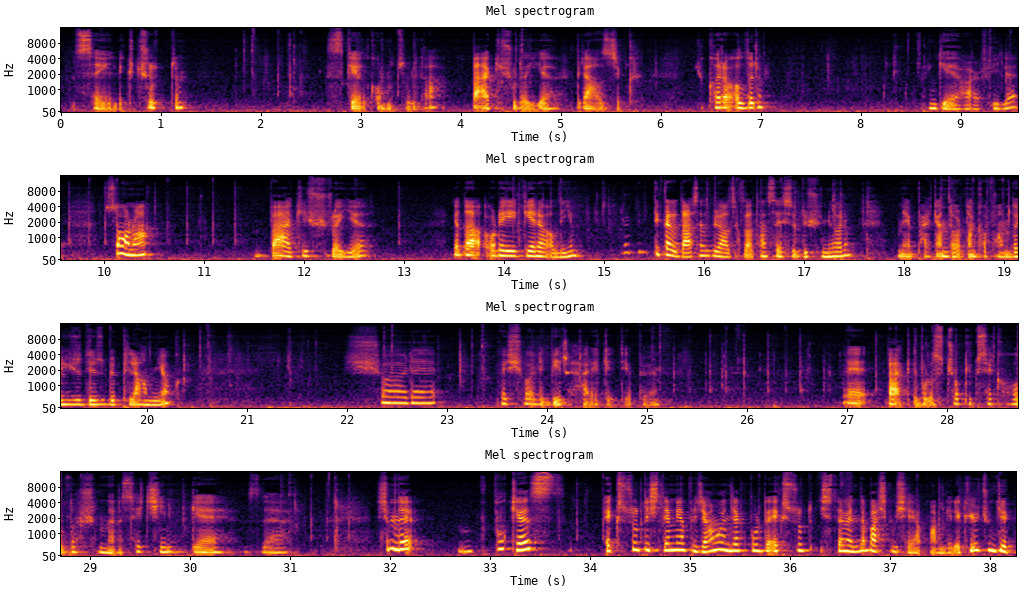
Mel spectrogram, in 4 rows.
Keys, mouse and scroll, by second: 0.4 s, 2.4-4.8 shift+middle drag, 4.8 alt+click, 5.9 g, 9.7-12.3 middle drag, 12.3 click, 12.7-14.2 middle drag, 14.2 alt+click, 15.0 g, 16.5 middle click, 17.5 s, 18.9-20.7 shift+middle drag, 20.7 alt+click, 21.5 g, 23.5 alt+click, 24.3 g, 25.5 scroll down 1, 25.6-27.0 shift+middle drag, 27.0 scroll up 3, 27.2-28.7 shift+middle drag, 28.7 click, 29.1 shift+middle click, 29.9 g, 31.4-38.2 shift+middle drag.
